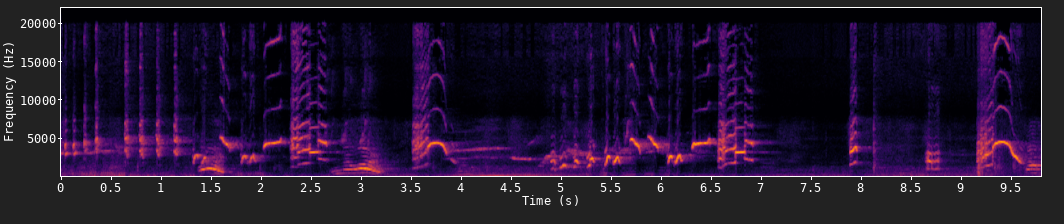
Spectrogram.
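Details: Oriental magpie-robin singing loud mixed phrases to spur rival birds into singing: crisp ticking notes, looping rising-falling whistles and rapid chatter, broken by short pauses.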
